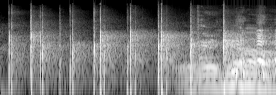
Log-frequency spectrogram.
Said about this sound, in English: Yeah, no, it sounded like a lot of people were clapping.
